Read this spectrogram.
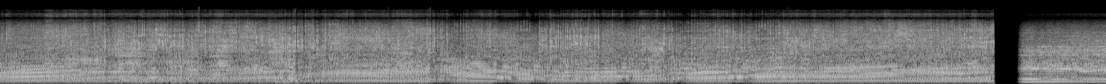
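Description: A string trimmer whines loudly, its engine pitch rising and falling as it cuts grass.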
